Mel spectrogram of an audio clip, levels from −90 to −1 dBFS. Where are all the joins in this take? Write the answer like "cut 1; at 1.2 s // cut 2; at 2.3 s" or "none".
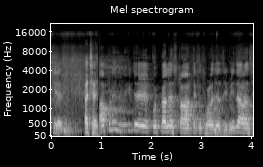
cut 1; at 1.4 s

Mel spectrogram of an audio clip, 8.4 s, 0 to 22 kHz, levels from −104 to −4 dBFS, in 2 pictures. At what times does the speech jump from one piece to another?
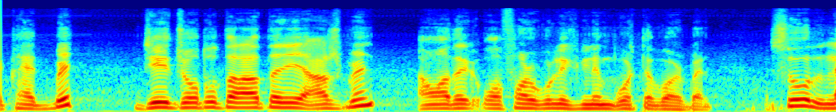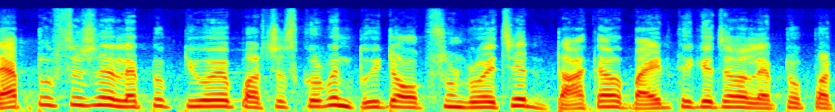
none

